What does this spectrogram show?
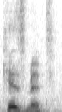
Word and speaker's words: Kismet: You pronounce it kismmet.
